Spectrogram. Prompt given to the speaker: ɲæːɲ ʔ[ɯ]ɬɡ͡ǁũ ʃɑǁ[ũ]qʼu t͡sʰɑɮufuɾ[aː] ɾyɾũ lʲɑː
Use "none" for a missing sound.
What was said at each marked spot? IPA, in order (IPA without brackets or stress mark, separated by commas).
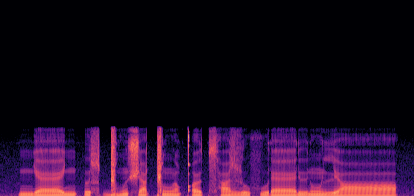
ɯ, ũː, æː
